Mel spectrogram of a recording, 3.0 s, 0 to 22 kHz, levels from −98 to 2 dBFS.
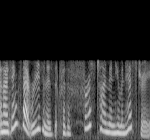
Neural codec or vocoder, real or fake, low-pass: none; real; 3.6 kHz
